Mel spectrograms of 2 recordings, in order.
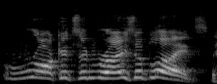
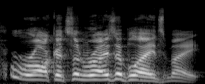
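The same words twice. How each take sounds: First: Put-on Australian accent. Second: A high, loud put-on Australian accent. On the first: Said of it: "more like Rowdy, Rowdy Roddy Piper is what you're starting to sound like". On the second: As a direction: play up the Aussie twang for the kids. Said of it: "I just started speaking in an Australian accent".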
